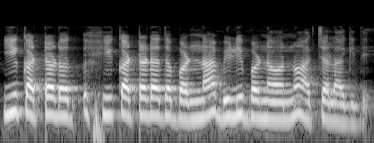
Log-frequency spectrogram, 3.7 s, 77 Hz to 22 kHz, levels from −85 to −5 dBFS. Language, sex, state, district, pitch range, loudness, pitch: Kannada, female, Karnataka, Bangalore, 205-240 Hz, -15 LUFS, 225 Hz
